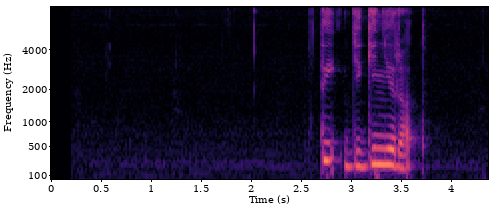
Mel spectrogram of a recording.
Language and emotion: Russian, angry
